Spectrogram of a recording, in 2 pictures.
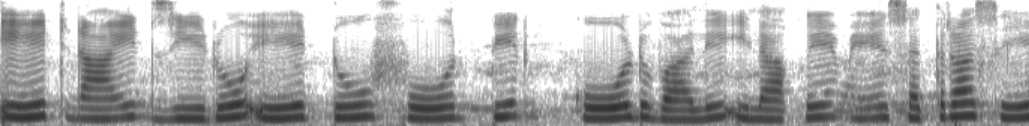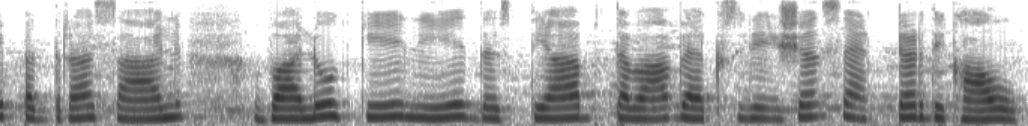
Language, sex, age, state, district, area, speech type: Urdu, female, 18-30, Uttar Pradesh, Gautam Buddha Nagar, urban, read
